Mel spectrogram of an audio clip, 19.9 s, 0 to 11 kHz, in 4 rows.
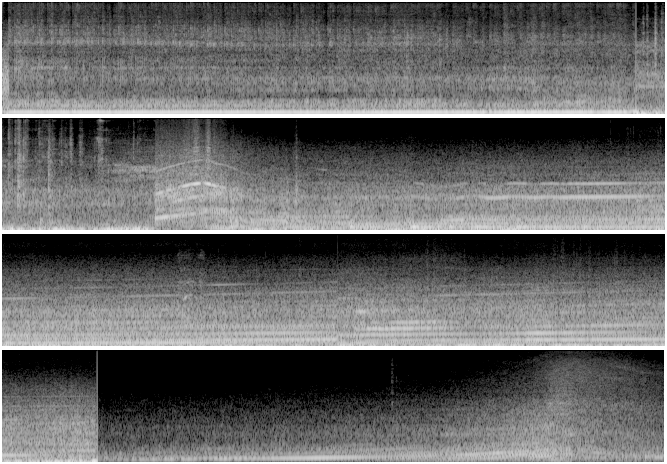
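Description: C6 Corvette V8 engines: a deep, steady idle rumble, then a quick swoop of a car going by, then an engine pulling hard with its pitch rising in steps through the gear changes. About two-thirds of the way through the sound breaks off suddenly and a quieter rising pull follows.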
